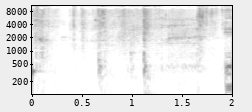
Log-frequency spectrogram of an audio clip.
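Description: Faint handling of a folded paper greeting card: soft rustles and two light taps near the middle as the card is picked up and held.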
